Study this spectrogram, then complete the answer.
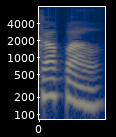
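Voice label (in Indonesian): "kapal", Indonesian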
